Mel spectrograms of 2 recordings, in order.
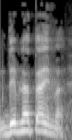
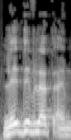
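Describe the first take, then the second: First: Devlataim said as Devlataima, ending on a clear final a; he ending added. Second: Said in the usual way. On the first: Shown as a demonstration. Teacher shows the Hebrew form with an ending a. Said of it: "he à la fin". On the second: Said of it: "au lieu de dire les Mitzrayim".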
